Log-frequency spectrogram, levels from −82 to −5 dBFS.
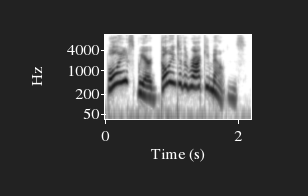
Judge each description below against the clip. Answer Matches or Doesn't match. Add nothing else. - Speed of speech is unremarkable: Doesn't match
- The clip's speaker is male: Doesn't match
